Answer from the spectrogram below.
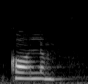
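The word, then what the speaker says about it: column: डैम, यहाँ पे भी हमारा एन साइलेंट है, चुप हो जाओ। कॉलम एंड हिम, लाइम, तो सब में क्या है?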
